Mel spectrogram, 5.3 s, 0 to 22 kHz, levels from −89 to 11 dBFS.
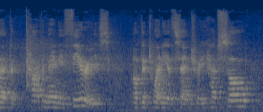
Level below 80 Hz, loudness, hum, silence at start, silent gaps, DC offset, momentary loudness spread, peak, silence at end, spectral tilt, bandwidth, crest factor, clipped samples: -66 dBFS; -30 LUFS; none; 0 s; none; under 0.1%; 9 LU; -14 dBFS; 0 s; -1.5 dB/octave; 16 kHz; 18 dB; under 0.1%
